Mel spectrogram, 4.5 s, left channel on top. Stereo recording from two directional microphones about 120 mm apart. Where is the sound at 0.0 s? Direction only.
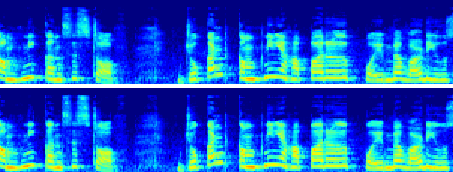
40° right (ahead or behind).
